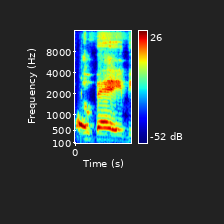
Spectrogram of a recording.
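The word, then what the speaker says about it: Hobé: It's pronounced Hobie because there's a little thing over the E.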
